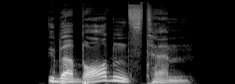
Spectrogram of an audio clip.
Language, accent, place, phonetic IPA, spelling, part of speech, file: German, Germany, Berlin, [yːbɐˈbɔʁdn̩t͡stəm], überbordendstem, adjective, De-überbordendstem.ogg
- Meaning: strong dative masculine/neuter singular superlative degree of überbordend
